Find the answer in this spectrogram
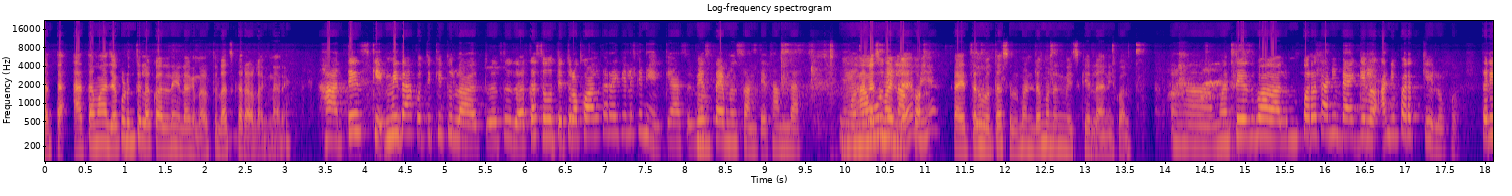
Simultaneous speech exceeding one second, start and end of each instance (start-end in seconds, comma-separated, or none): none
